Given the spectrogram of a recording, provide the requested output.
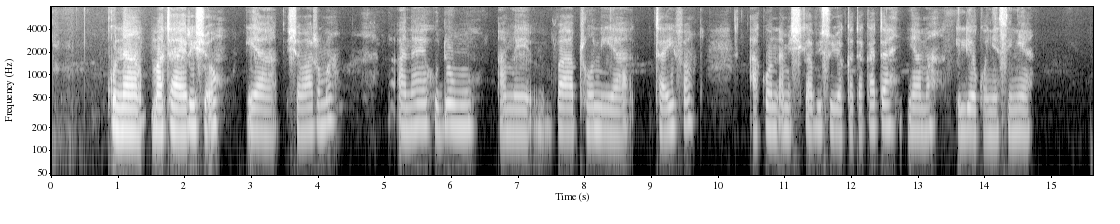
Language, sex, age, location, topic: Swahili, female, 25-35, Mombasa, agriculture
